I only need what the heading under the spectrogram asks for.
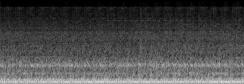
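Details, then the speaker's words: RB30DET mated to a BMW 7-speed DCT in a 1950s Ford Popular/Anglia, engine hot, gearbox just reinstalled: steady low idle with a faint constant hum; transmission noise from low fluid and trapped air. "gearbox. Why is it making that noise? Low on fluid. What? Just cuz it's low on fluid."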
